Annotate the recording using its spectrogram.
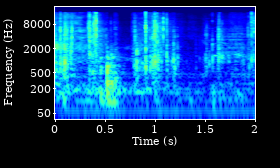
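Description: A paper bag crinkling as it is handled, a dense run of crackles with a short lull about halfway through.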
